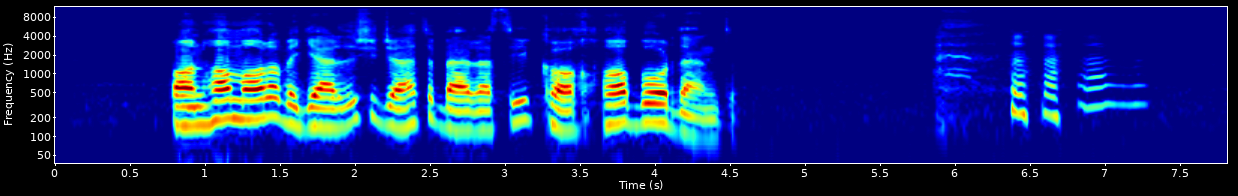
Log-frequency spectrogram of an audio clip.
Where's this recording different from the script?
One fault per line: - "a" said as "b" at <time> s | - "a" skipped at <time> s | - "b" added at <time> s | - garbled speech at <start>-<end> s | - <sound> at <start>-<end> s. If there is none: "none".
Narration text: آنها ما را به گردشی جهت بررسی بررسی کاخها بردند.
- "بررسی" skipped at 3.1 s
- laugh at 5.8-7.3 s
